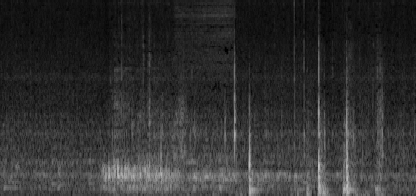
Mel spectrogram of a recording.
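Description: Scuba diver's exhaled breath bubbling out of the regulator, heard underwater as a rushing, rumbling burst about a second and a half in that lasts about two seconds, followed by several short sharp clicks.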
